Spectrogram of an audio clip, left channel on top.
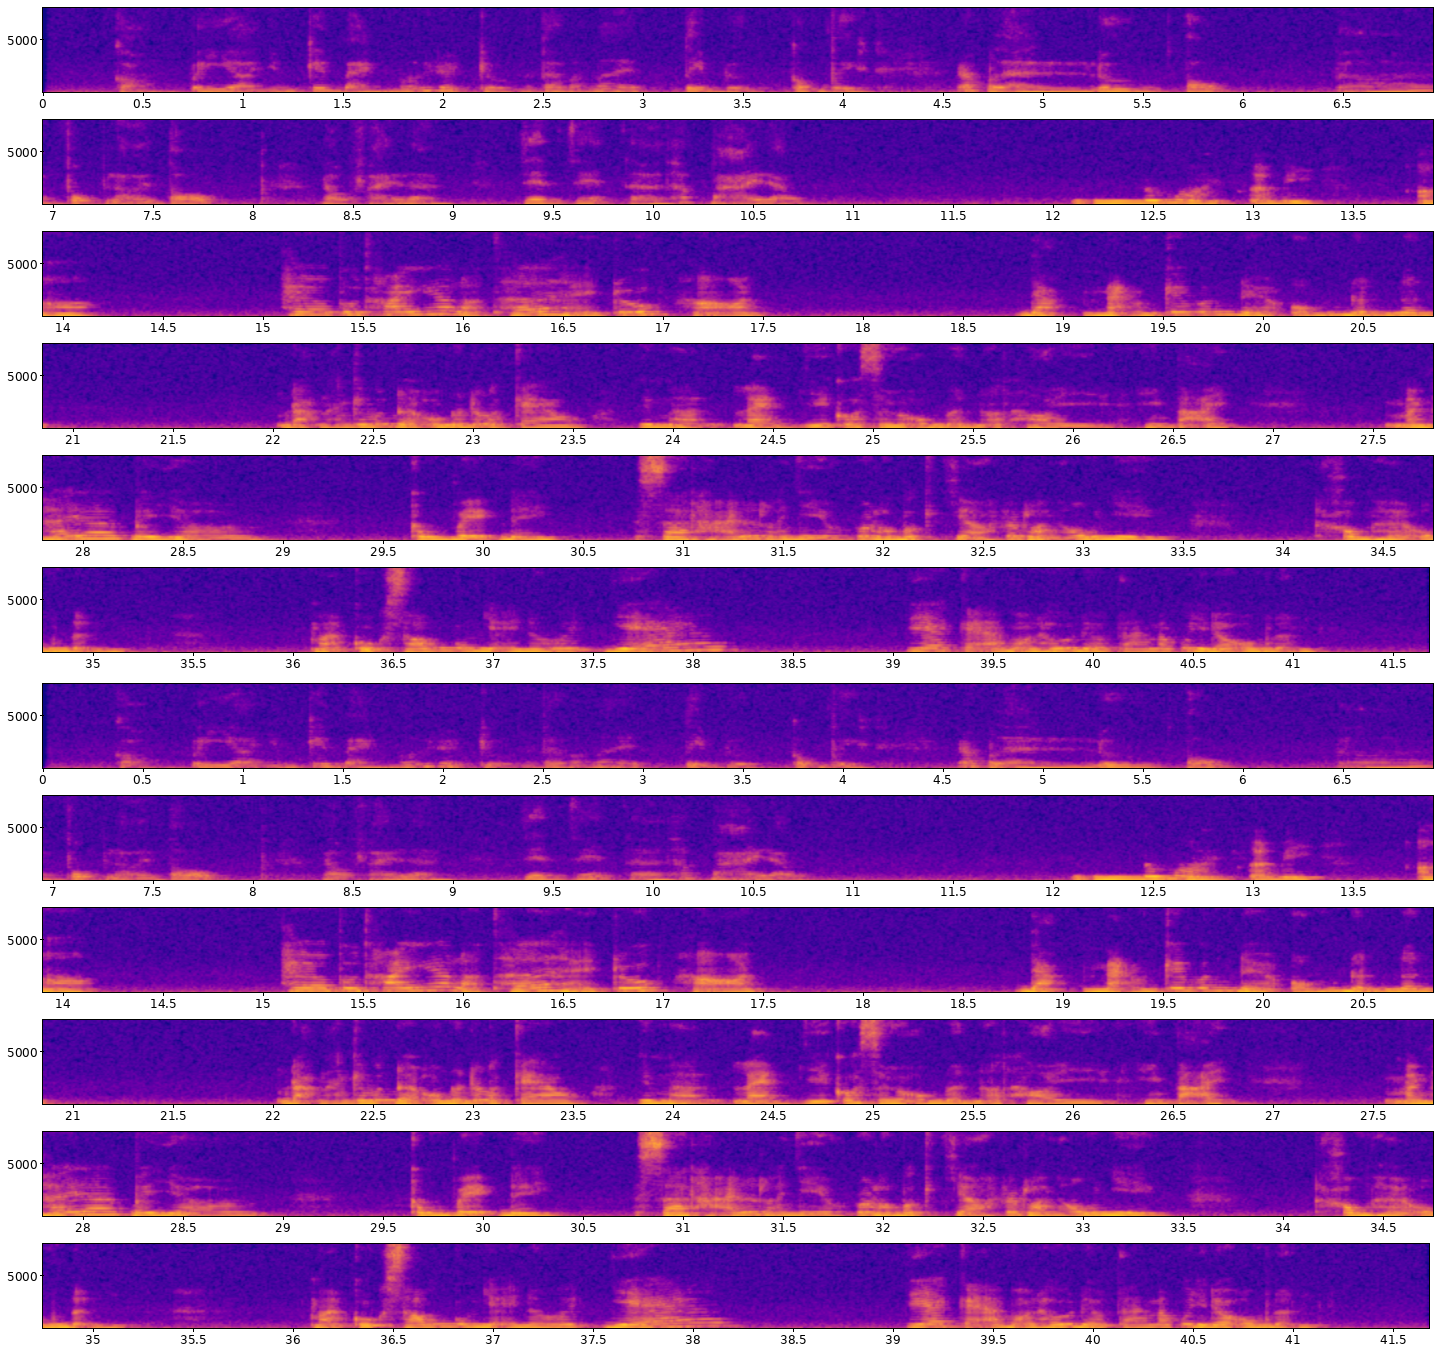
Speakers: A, on the left; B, on the right.
A: còn bây giờ những cái bạn mới ra trường người ta vẫn có thể tìm được công việc rất là lương tốt ờ, phúc lợi tốt đâu phải là Gen Z là thất bại đâu
B: ừ, đúng rồi tại vì ờ, theo tôi thấy á là thế hệ trước họ đặt nặng cái vấn đề ổn định lên đặt nặng cái vấn đề ổn định rất là cao nhưng mà làm gì có sự ổn định ở thời hiện tại bạn thấy đó bây giờ công việc đi sa thải rất là nhiều rất là bất chợt rất là ngẫu nhiên không hề ổn định mà cuộc sống cũng vậy nữa giá giá cả mọi thứ đều tăng đâu có gì đâu ổn định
